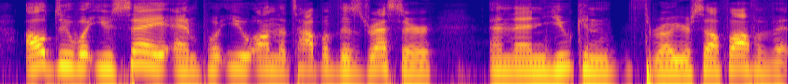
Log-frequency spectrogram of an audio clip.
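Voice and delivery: plain

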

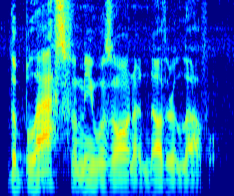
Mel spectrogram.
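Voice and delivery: ordinary talk, nothing marked

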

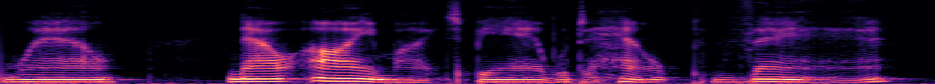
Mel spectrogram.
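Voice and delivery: very low, slow, boring, dreary drone. A newcomer slinks up to the fireside group and speaks: dreary, boring voice. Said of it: "came a dreary, boring voice".

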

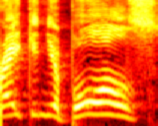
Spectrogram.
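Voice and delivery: high, loud, ranting voice done as an impression. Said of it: "What does that guy sound like anyway?".

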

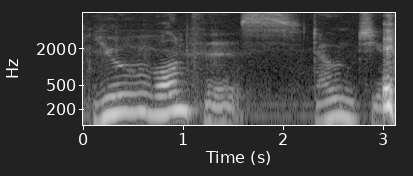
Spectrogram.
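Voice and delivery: put-on villainous, wicked old emperor voice. Joking about saying things in bed, the speaker offers a line in Palpatine voice. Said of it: "we started doing like Palpatine voice".

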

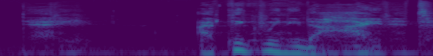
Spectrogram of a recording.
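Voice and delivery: hushed, conspiratorial, plotting whisper. Retelling his daughter's reply about hiding the bracelet, retelling a strategic whisper. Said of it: "and in a whisper, very strategically".

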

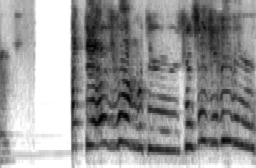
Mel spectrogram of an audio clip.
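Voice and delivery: very high, squeaky cartoon mouse voice.

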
